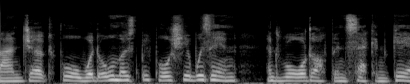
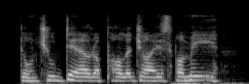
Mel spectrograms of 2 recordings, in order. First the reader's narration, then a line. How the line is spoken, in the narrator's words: Joey spat through clenched teeth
